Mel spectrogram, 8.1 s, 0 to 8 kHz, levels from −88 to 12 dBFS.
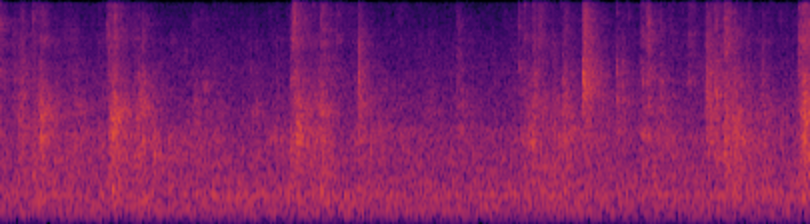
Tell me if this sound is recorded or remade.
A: remade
